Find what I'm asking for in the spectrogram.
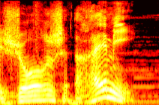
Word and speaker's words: Georges Rémy: Created in 1929 by Georges Rémy, which is how it's pronounced properly, better known as Hergé, Tintin, or Tintin, became a worldwide star.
